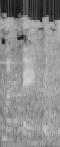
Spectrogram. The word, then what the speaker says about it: mukbang: It's mukbang.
